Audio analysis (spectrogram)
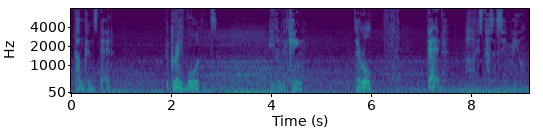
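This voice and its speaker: An actor playing an earnest, anxious young warrior in a video game, speaking in a halting, emotional way. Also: male voice, low-pitched, fairly even intonation, background noise. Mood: shocked, grieving. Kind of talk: video game cutscene acting.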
